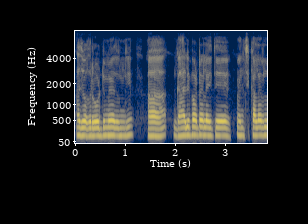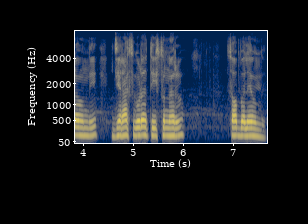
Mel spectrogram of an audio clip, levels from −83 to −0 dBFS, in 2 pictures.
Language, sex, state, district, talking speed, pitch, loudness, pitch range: Telugu, male, Andhra Pradesh, Srikakulam, 130 wpm, 160 Hz, -18 LUFS, 155-165 Hz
